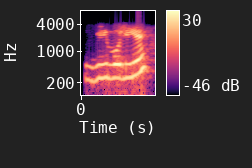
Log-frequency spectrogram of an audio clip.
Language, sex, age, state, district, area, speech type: Urdu, female, 18-30, Uttar Pradesh, Gautam Buddha Nagar, rural, conversation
